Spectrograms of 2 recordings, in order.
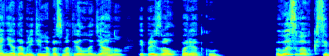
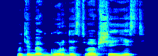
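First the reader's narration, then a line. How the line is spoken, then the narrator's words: Quiet. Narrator (Russian): проговорил тихо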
